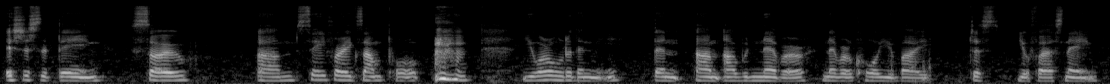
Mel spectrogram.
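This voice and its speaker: A woman's voice: lowish voice, level tone, takes it slowly, poor audio. Chatty young woman from Nepal. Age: 20s. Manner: chatty, many fillers, laughs often. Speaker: podcast guest. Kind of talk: casual interview chat.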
